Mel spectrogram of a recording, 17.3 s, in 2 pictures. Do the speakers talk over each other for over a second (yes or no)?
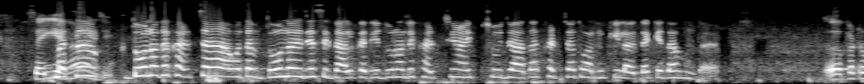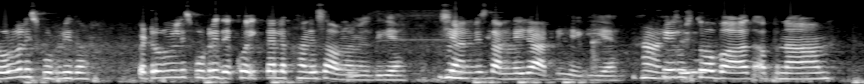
no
